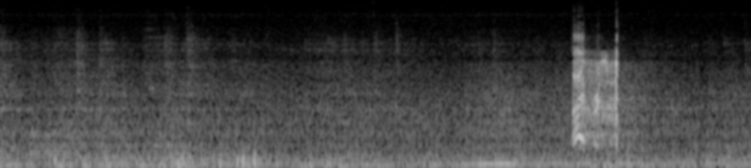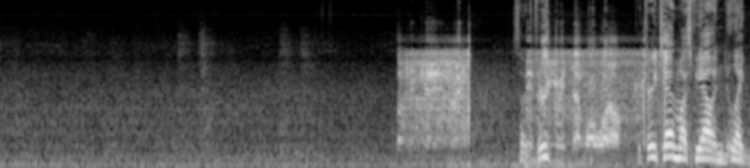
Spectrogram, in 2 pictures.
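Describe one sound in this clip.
A freight train rumbles slowly along the tracks in the distance.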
